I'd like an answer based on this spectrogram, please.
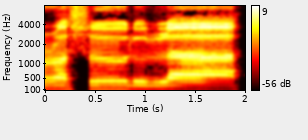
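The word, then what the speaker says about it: رسول الله: ইলাহা ইল্লাল্লাহ ইল্লাল্লাহু মুহাম্মাদুর রাসুলুল্লাহ লুল্লাহ না লুল্লাহ লুল্লাহ টান দিবেন তিন আলিফ টান লা ইলাহা ইল্লাল্লাহু মুহাম্মাদুর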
